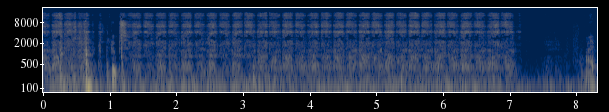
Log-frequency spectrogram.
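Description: A steel chisel stroked back and forth across an abrasive sharpening surface, giving a steady close rasping scrape that runs for several seconds after a brief knock, then stops near the end.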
